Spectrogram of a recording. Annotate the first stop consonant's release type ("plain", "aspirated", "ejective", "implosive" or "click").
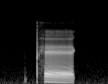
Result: aspirated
